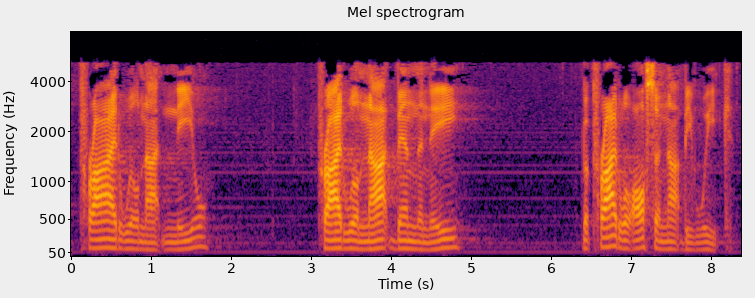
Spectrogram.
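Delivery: slowed, stress on pride; deliberate, each word weighed; sermon point driven home slowly; slow emphatic preaching. Real, not acted. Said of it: "preacher slowing for emphasis".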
